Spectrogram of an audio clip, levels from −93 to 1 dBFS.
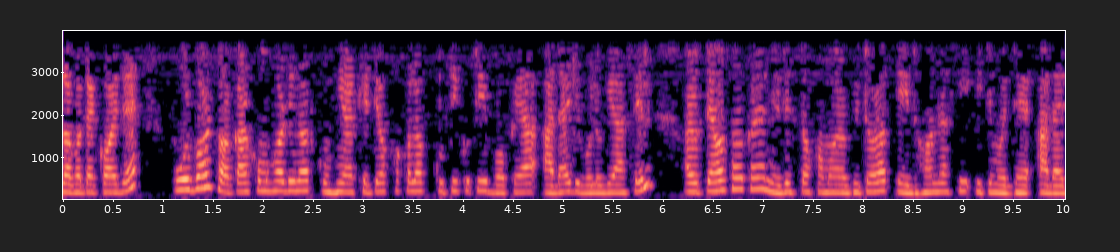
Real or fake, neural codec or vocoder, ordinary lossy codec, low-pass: real; none; none; 3.6 kHz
